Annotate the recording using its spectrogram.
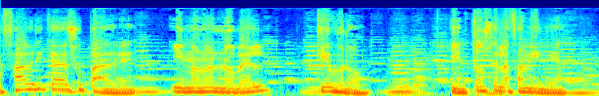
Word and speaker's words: Nobel: En realidad hay que decir Nobel, porque no lleva tilde.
